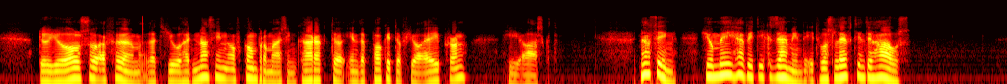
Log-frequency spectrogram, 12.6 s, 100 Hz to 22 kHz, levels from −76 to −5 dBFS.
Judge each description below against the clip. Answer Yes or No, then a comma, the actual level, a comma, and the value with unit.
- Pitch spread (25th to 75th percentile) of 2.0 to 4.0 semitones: No, average, 5.3 semitones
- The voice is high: No, low, 130 Hz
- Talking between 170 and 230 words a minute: No, average, 150 wpm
